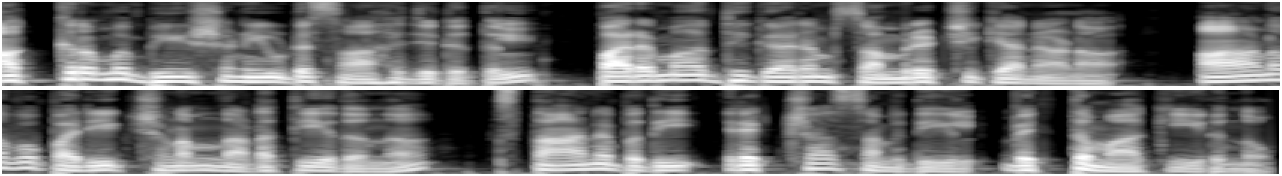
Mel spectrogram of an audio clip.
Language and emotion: Malayalam, neutral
